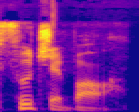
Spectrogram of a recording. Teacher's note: It's spelled with a T, but it's more of a CH sound, if I recall correctly.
